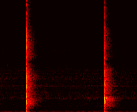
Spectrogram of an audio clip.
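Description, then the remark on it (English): Two sharp, crisp hand claps spaced about a second and a half apart, a deliberately slow clap over a low steady background hum, with no voices. “Can I have a clap for that? Can I have a really slow one?”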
